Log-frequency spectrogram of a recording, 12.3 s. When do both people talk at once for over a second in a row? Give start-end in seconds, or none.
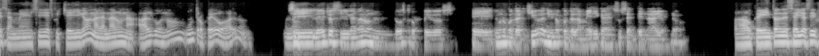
none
